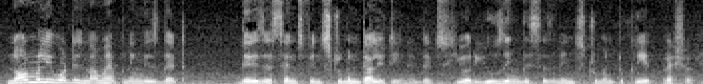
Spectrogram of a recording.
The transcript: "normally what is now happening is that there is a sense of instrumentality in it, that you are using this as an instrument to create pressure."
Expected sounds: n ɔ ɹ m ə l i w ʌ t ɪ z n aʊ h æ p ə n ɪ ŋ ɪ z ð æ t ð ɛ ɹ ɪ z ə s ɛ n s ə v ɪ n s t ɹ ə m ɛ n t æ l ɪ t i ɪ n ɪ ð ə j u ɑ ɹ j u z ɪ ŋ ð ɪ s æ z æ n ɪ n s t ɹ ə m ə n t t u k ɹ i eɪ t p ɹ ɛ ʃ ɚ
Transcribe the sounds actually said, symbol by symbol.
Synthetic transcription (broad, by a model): n ɔ ɹ m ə l i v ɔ t ɪ z n aʊ h æ p ə n ɪ ŋ ɪ z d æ t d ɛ ɹ ɪ z ə s ɛ n s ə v ɪ n s t ɹ ə m ɛ n t æ l ɪ t i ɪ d ɪ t j u ɑ ɹ j u z ɪ ŋ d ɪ s æ z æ n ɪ n s t ɹ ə m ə n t t u k ɹ i eɪ t p ɹ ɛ ʃ ɚ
